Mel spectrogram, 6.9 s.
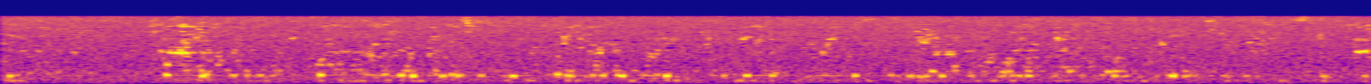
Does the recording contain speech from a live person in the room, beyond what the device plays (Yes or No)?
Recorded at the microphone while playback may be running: No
